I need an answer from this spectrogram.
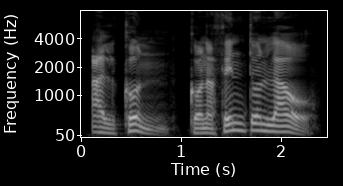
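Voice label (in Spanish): "halcón", Spanish, male; mekanta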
